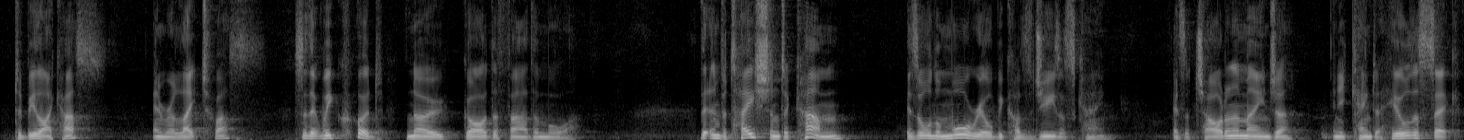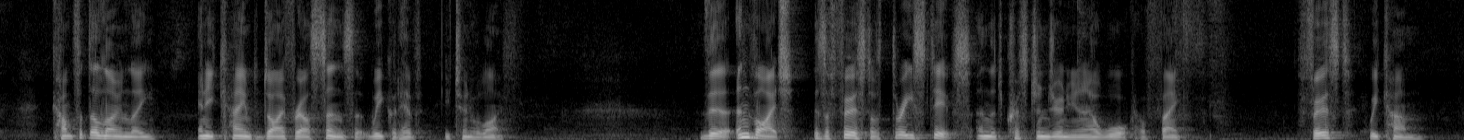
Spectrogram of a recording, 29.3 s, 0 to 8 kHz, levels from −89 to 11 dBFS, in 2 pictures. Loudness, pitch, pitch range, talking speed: -28 LUFS, 115 Hz, 105-130 Hz, 165 wpm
